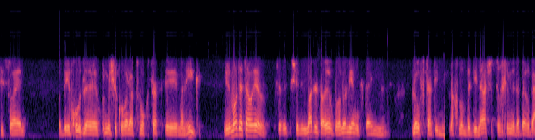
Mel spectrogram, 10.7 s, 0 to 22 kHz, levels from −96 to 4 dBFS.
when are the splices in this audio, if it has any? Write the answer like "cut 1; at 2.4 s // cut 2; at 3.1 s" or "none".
cut 1; at 8.9 s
